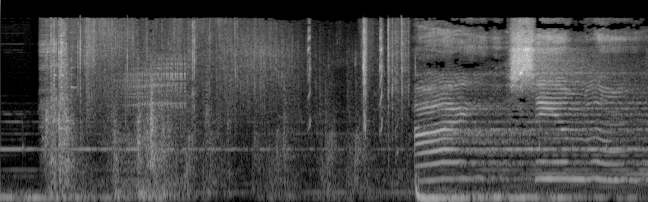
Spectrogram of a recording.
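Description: Film-trailer music with scattered soft knocks and rustles, then a deep boom hit about four seconds in that opens into a held, swelling chord.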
